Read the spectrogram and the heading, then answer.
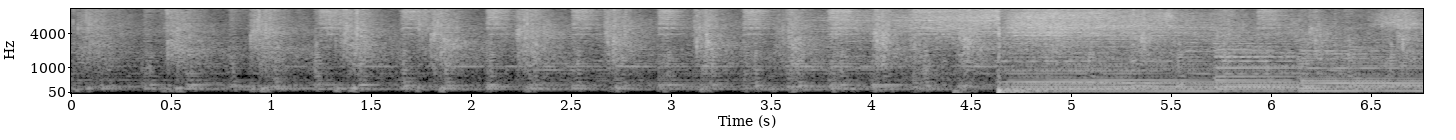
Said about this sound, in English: But before that, let's get back into worship. Come on, Bridge Youth, clap those hands.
